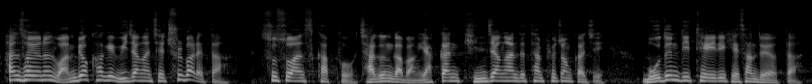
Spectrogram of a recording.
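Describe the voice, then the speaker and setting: A man delivers scripted dramatic narration with serious suspense. His voice sits fairly high and moves with a very lively, varied melody, as a storyteller would. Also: a little fast.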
